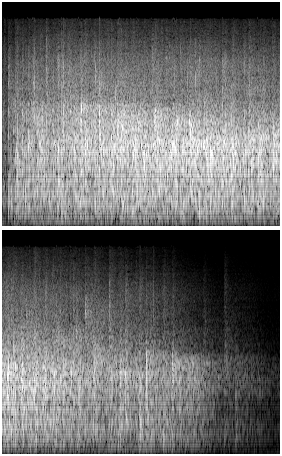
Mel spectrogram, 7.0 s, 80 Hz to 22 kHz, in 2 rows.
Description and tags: Applause - Crowd - 3
A crowd applauding.
{"fr":"Applaudissements d'une foule - 3","desc":"Une foule applaudissant.","tags":"applaudissements groupe foule"}
audience, clap, applause, fast, group, cheer, clapping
